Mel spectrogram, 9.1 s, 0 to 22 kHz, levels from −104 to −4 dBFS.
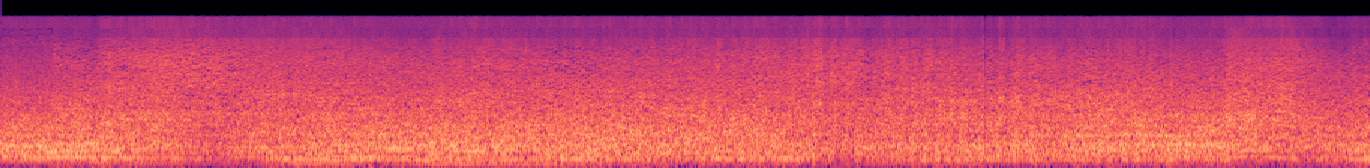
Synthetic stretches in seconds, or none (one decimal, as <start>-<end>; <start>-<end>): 0.0-3.4; 7.2-9.1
